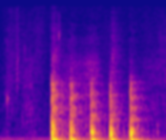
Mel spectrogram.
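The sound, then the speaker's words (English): Five quick knocks in an even, steady rhythm, fairly solid, coming right after a brief silence with no voices around them. “Knock, knock.”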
